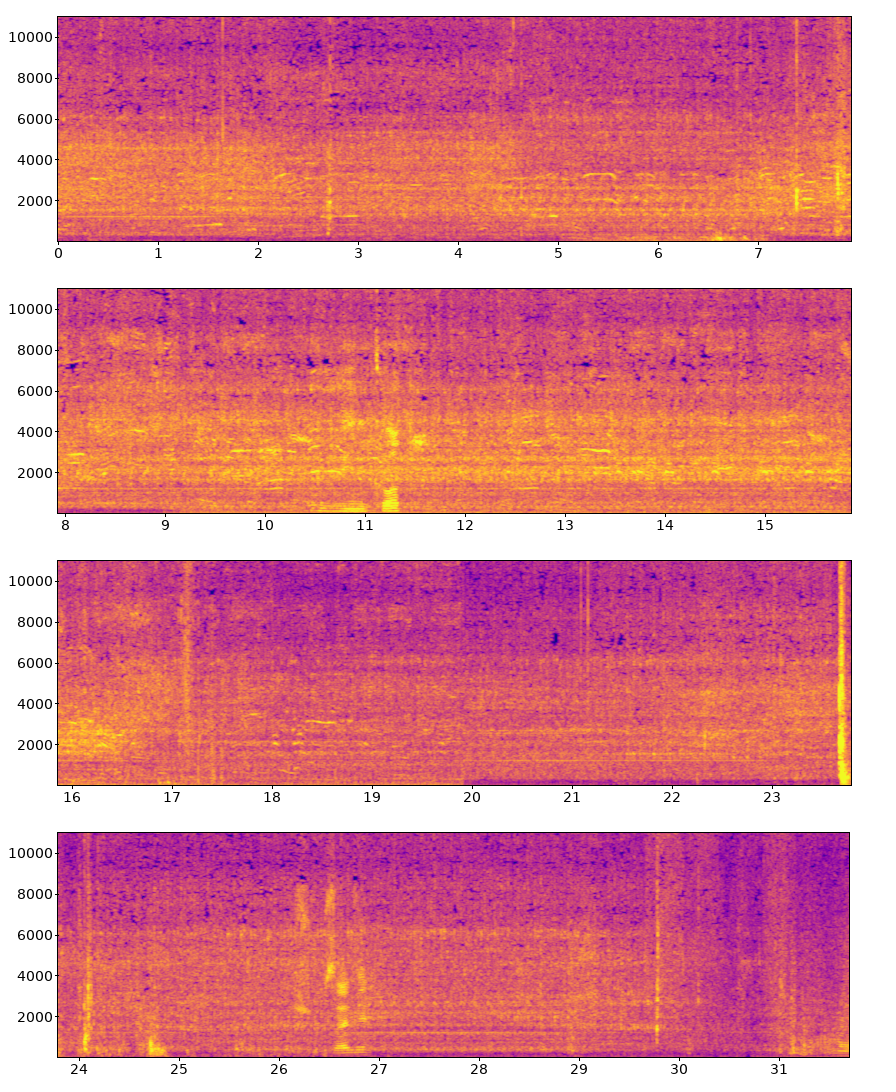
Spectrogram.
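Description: Car door and handling noises around a parked Hyundai Santa Fe over a low rumble. About two-thirds of the way in there is one sharp knock, followed by a few lighter knocks, as a rear door is opened.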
